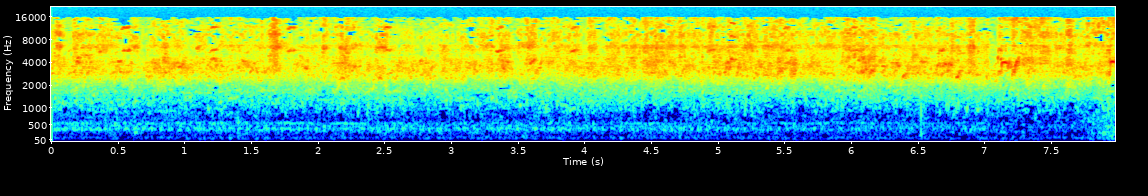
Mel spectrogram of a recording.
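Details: Captive finches, males and females, chatter nonstop in thin, high chirps and squeaky notes that overlap into a busy wash of sound, with a faint low hum underneath.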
